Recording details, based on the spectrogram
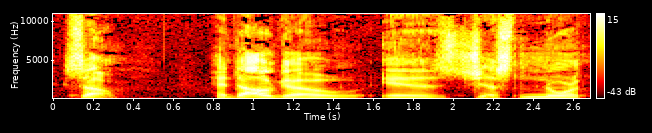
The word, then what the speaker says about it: Hidalgo: Hidalgo, yeah.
